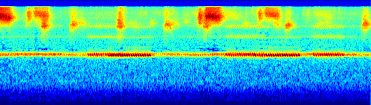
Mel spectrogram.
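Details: Night chorus of crickets in Bulgarian grass on a warm summer evening: an unbroken shrill trill holding one pitch, with a couple of louder stretches over a few seconds.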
